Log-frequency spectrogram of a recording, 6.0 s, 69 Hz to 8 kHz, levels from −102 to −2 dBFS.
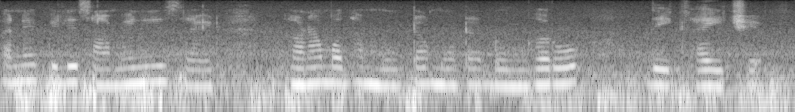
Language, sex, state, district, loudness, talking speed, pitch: Gujarati, female, Gujarat, Valsad, -16 LUFS, 110 wpm, 205 Hz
